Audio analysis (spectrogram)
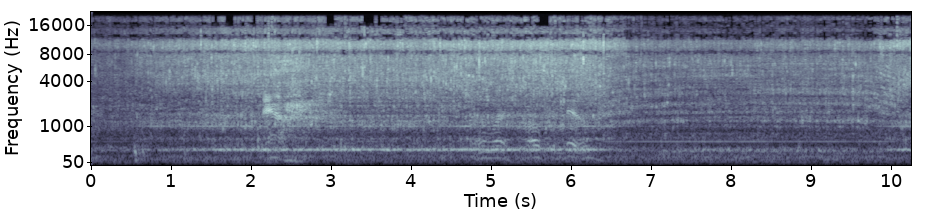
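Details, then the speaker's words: Air-to-water intercooler (PNR icebox) pump on a rear-mount turbo Ram 1500 crew cab 4x4, tank mounted above intercooler, iced water: steady low single-pitch hum under rushing water, even and smooth, inaudible from cab; normal circulation. "all right okay you can't hear it in the cab at all pretty neat it's better than the last one the last one i can hear in the cab this one you can't hear in the cab"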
